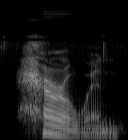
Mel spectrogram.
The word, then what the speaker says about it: heroine: know it's past tense both of these are pronounced the same the one spelled with an e means the female hero and the one without the e is the drug but they sound the same heroine hair like hair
